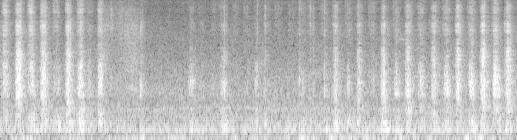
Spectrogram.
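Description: A pointed wooden stylus, held in the right hand, scratches lines into a flat, thin page of a spiral-bound scratch-art book, black coated paper with a rainbow layer underneath, while the left hand holds the book. Quick, dry, bright scratching strokes come at about four per second, with a quieter stretch in the middle before the strokes pick up again.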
